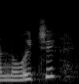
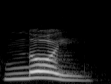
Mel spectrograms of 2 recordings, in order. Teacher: A sílaba tônica da palavra noite é, ó, noi.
